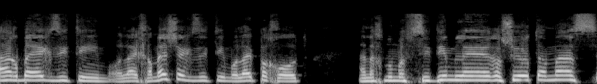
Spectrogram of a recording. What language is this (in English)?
Hebrew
